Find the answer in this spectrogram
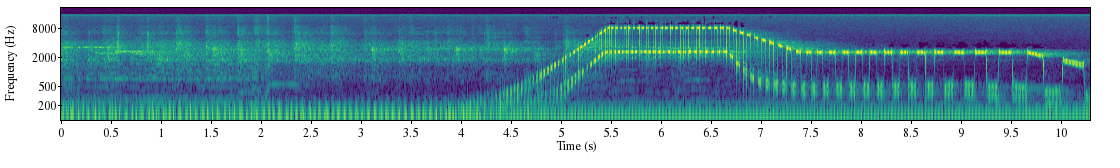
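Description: Electric bass played through an effects processor: a sustained low bass drone under a synth-like pitched tone. Four seconds in, the tone sweeps steeply upward, holds high, then drops to a lower steady pitch about three seconds later, with a rapid chopping pulse running through it.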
